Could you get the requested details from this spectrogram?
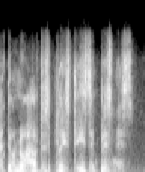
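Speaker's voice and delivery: quiet under-the-breath mutter. As a character left to himself after the barman walks off, muttering under his breath. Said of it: "Rich is under his breath like".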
